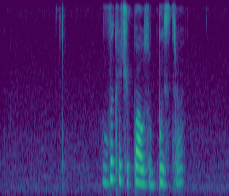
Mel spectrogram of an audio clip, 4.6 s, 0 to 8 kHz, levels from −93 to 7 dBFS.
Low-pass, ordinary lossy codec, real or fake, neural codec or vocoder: 7.2 kHz; Opus, 32 kbps; real; none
